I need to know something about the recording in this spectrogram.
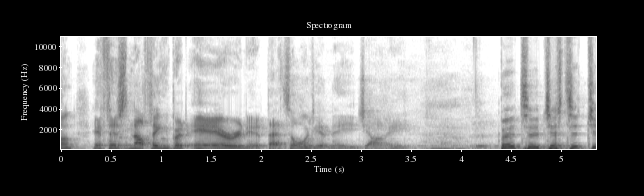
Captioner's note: chuckles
